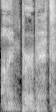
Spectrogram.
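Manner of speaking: gruff, put-on caped superhero voice. Imagining a nocturnal burbot fish speaking, Batman voice. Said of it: "doing his Batman voice".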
